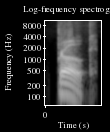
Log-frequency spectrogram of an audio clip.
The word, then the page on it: broke: American English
